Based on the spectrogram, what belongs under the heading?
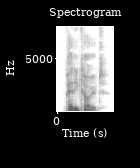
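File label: "petticoat", Australian English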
